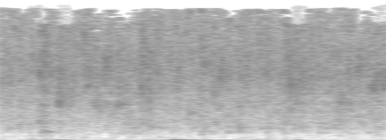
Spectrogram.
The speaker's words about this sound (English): Okay, tell me if the water is too cold or too hot. Good, I double-checked it.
